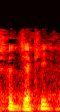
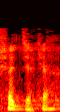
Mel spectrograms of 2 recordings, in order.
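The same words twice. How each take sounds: First: The word ends with an i vowel. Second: The word ends with an a vowel. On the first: A woman is being addressed. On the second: A man is being addressed.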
